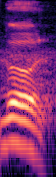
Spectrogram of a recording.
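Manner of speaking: put-on girl with a lengthened er; drawn-out er in "girl"; long vowel in girl. Shown as a demonstration. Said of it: "So, word is pronounced".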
